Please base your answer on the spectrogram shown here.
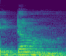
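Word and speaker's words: dumb: कॉम का मतलब कंगी डी य एम बी डम डम नहीं डम बी यहां भी साइलेंट है डम में क्लाइम में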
